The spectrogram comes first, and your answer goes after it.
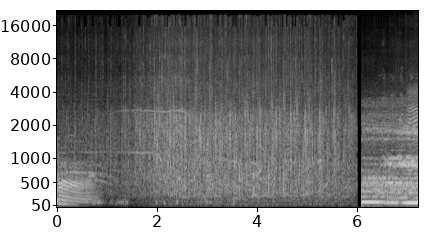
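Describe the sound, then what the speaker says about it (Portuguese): An audience at a cultural dance show at the Marco das Três Fronteiras applauds. Dense, steady clapping and crowd noise go on for several seconds, then cut off abruptly into different sound. "Um grande aplauso."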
